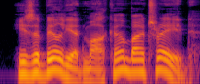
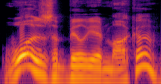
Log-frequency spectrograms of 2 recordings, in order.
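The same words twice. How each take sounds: First: Said in the usual way. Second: "Was" punched loud, rising correction; stress on Was. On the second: Acted. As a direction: lean hard on "Was" to correct him. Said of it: "Mycroft corrected".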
